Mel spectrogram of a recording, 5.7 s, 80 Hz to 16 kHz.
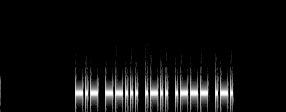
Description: Morse code, heard as a keyed tone, about 23 wpm, 700 Hz. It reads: K7LJR
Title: Speed Racing - USA 1x3 Call Signs 20wpm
